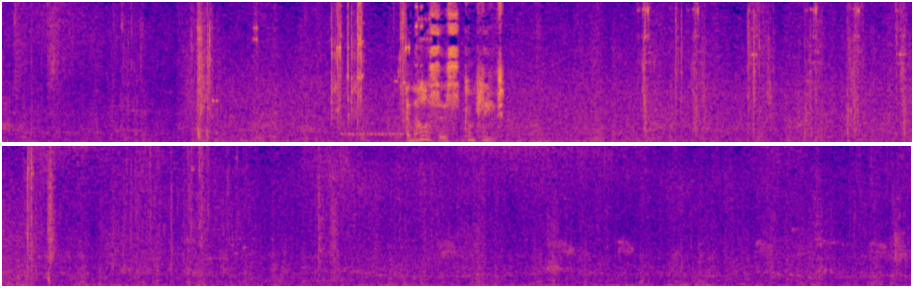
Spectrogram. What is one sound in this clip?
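Dry grass rustles softly as a person crawls through it.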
